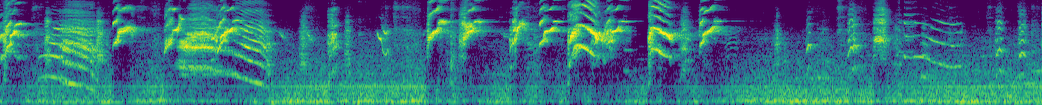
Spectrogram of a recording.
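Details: Parrot in an extended run of rapid, raspy chirps, squawks and downward-sweeping whistles, loud bursts alternating with softer chatter, with a faint steady hum behind.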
